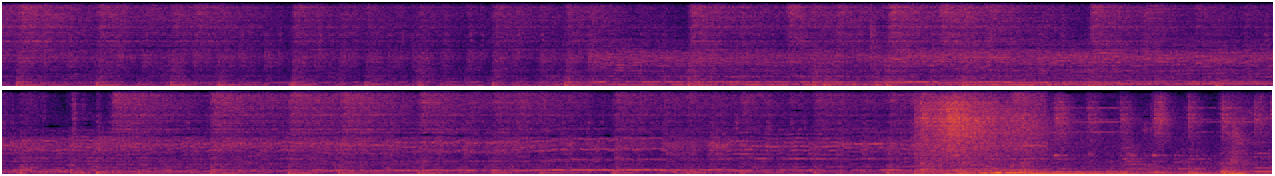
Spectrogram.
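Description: Live amplified electric guitar playing rock-style lines with held and sliding notes over a drum beat. About sixteen seconds in it gives way abruptly to different, louder music from an electronic keyboard.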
